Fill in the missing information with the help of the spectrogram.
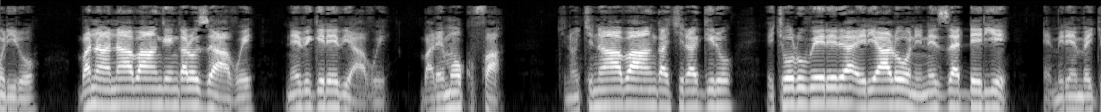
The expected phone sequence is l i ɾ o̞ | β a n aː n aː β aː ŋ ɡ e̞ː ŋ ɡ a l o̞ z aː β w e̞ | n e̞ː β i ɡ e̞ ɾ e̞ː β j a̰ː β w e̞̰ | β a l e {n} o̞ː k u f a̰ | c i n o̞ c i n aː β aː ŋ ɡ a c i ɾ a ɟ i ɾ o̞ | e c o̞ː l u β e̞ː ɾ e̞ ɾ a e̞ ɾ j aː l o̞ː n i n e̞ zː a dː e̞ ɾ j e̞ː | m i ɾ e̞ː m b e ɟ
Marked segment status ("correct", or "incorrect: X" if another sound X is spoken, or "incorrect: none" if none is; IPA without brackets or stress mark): incorrect: m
